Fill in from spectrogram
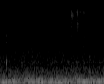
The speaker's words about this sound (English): to which I'm clicking confirm.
